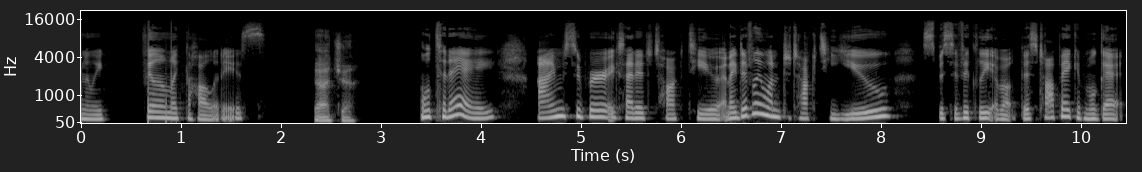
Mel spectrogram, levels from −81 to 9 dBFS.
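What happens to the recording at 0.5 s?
Processor overload crackle runs from 0.41 to 1.02 s, before "the holidays": the processor misses about fifteen short buffers (around 3 ms each), and the repeated stale audio grates as gritty tearing.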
